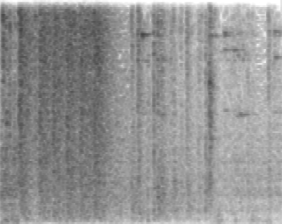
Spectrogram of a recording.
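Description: Truck-mounted heavy machine gun firing rapid automatic fire, loudest at the start and trailing off toward the end.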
